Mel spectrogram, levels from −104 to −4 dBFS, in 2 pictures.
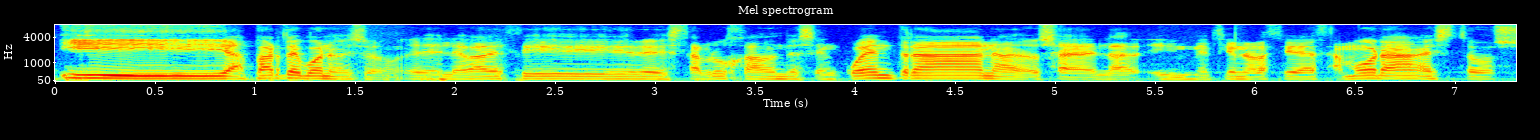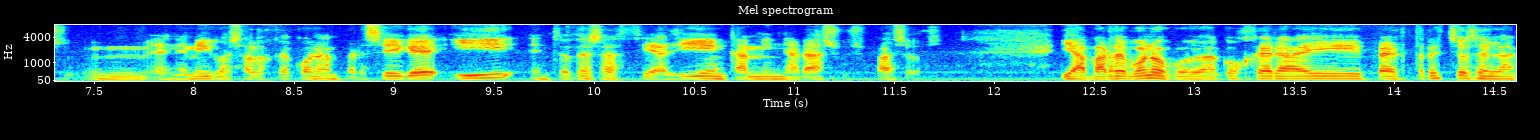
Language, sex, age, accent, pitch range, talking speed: Spanish, male, 20-39, Spanish, 125-150 Hz, 205 wpm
